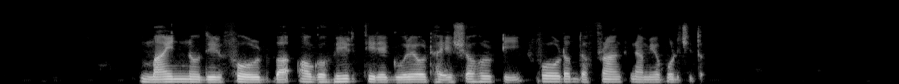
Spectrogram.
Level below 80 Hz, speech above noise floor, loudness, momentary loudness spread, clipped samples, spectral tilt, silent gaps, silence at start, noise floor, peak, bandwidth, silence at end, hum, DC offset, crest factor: -60 dBFS; 59 dB; -19 LUFS; 10 LU; under 0.1%; -7.5 dB/octave; none; 1.4 s; -78 dBFS; -2 dBFS; 7.2 kHz; 1.95 s; none; under 0.1%; 18 dB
